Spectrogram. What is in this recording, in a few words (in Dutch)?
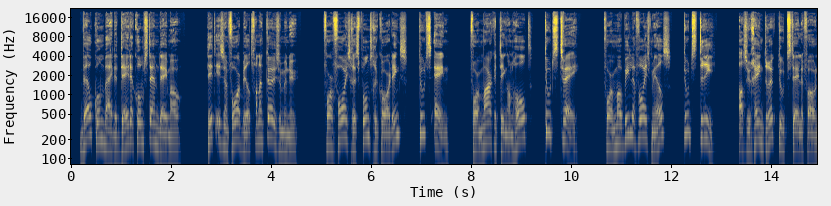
Voice over Nederlandse man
